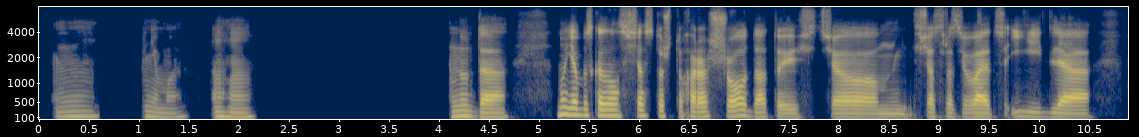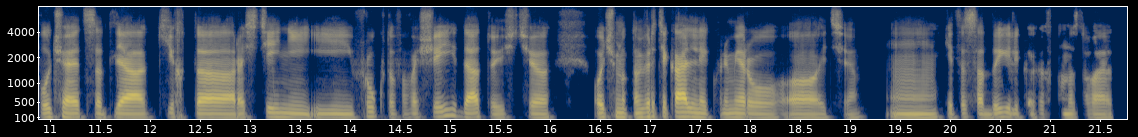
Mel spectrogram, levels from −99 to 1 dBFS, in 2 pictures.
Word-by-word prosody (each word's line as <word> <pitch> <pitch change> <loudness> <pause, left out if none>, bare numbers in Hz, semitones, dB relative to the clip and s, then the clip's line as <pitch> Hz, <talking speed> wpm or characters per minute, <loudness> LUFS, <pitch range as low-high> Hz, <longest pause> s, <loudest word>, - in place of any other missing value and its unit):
М. 130 +1 -8 0.4
Понимаю. 115 -3 -10 0.2
Мгм. 120 -1 -5 2.0
Ну 140 +2 0
да. 115 -3 +3 0.5
Ну, 190 - +1
я 175 -2 +6
бы 165 - -1
сказал 155 -2 +5
сейчас 150 0 +2
то, 140 - 0
что 135 0 -5
хорошо, 130 +4 +4
да, 115 -4 +1
то 105 - -3
есть, 105 +2 -3
ам, 105 -1 +2
щас 110 -2 -2
развивается 110 -1 +3
и 125 -2 -3
для, 105 -2 +4 0.4
получается, 105 -1 0
для 100 -1 +3
каких-то 100 0 +1
растений 105 +1 -3
и 100 0 -5
фруктов, 100 -2 -10
овощей, 120 +9 -4
да. 110 -5 +3
То 100 - -10
есть, 100 +1 -9
э, 95 -1 0 0.4
очень 110 +1 -2
много 110 -1 -5
там- 110 - -2
вертикальные, 120 -3 +3
к - - -33
примеру, 105 -2 -3
а, 95 0 0
эти, 95 0 -10 0.3
м, 95 -1 -4
какие-то 100 0 -10
сады 105 +1 -2
или 115 -4 -4
как 100 +1 -14
их 100 - -15
там - - -9
называют. 95 -1 -6
105 Hz, 130 wpm, -25 LUFS, 100-120 Hz, 2.0 s, я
